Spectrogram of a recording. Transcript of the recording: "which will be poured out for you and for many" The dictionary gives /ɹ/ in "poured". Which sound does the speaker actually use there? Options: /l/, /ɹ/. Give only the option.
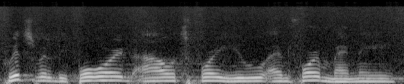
/ɹ/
